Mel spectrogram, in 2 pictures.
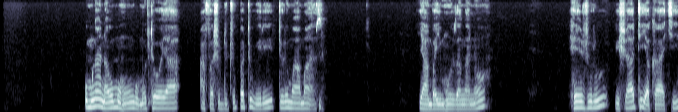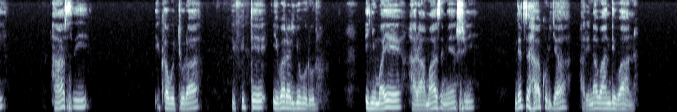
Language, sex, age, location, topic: Kinyarwanda, male, 25-35, Huye, health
